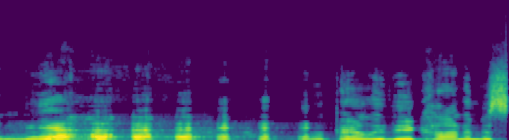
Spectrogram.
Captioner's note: chuckles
